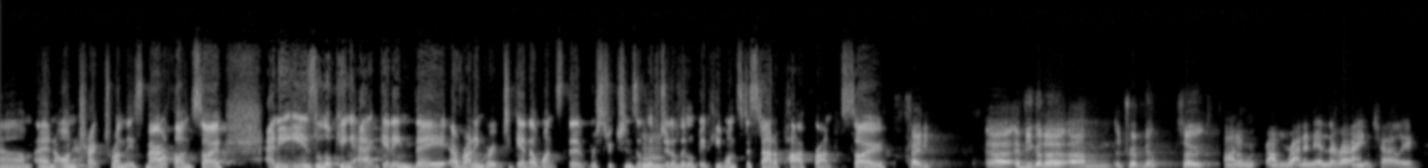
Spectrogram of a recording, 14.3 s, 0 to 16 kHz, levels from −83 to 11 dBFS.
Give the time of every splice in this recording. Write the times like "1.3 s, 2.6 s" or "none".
12.2 s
